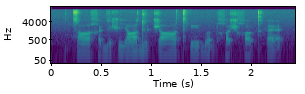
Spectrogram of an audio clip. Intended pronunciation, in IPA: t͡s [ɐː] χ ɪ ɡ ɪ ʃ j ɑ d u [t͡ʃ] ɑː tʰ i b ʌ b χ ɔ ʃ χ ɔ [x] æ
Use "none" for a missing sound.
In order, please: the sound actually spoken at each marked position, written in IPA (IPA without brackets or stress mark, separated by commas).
ɑː, t͡ʃ, kʰ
